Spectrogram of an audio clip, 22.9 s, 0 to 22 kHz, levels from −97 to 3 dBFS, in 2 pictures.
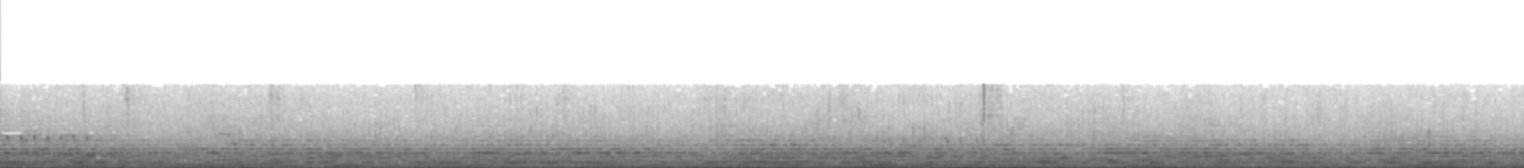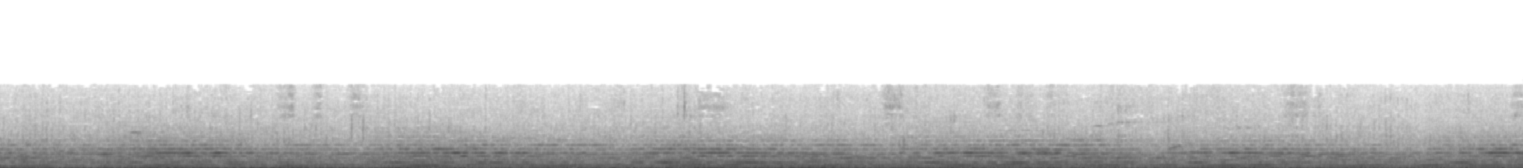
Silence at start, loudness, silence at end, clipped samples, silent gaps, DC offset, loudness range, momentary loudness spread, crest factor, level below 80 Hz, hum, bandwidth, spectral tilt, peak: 0 s; -29 LUFS; 0 s; under 0.1%; none; under 0.1%; 2 LU; 3 LU; 14 dB; -32 dBFS; none; 11 kHz; -7 dB/octave; -14 dBFS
